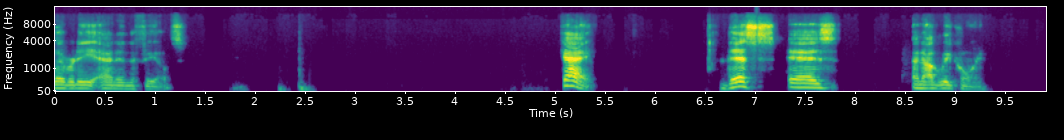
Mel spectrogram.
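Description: An older man speaks calmly over an online call, pausing between phrases.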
